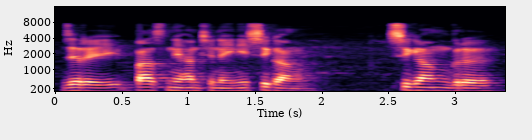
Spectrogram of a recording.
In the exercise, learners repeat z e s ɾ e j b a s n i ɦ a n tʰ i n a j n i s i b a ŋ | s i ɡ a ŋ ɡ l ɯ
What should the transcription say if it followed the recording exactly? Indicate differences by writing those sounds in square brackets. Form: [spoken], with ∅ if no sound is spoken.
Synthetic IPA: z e [∅] ɾ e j b a s n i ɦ a n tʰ i n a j n i s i [ɡ] a ŋ | s i ɡ a ŋ ɡ [ɾ] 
